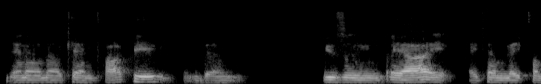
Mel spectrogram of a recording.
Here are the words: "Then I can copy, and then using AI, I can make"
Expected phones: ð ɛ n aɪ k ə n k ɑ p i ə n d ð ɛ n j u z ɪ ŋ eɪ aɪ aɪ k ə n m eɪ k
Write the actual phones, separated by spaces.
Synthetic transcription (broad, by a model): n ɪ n aɪ k ə n k ɑ p i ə n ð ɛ n j u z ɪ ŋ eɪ aɪ aɪ k ə n m eɪ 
